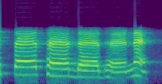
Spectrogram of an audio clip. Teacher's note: तय वर्ग बोल के देखिए आप, त, थ, द, ध, न। जब आप तय वर्ग को उच्चारित करेंगे तो आपकी जीभ हर वर्ण को बोलने पर आपके दांतों से टकराएगी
